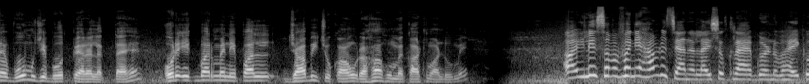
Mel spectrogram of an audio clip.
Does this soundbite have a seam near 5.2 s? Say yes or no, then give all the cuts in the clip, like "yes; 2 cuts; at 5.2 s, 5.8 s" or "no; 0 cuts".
yes; 1 cut; at 5.2 s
